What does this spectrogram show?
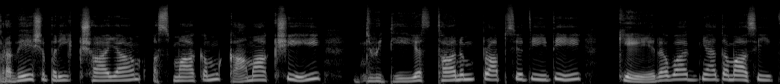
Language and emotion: Sanskrit, surprised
